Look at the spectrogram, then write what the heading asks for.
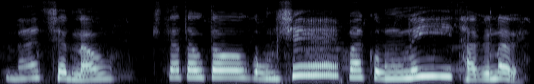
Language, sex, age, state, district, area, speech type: Bodo, male, 60+, Assam, Udalguri, rural, spontaneous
